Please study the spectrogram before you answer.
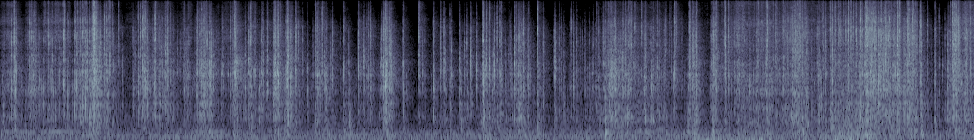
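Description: A large, empty, white printed plastic shopping bag, stretched flat, is crinkled by fingers. Dense, bright crackling and rustling runs continuously, with sharp, short clicks that die away almost instantly and almost no low end.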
